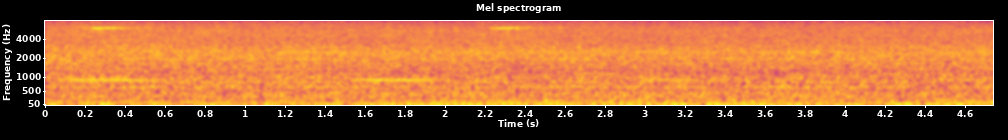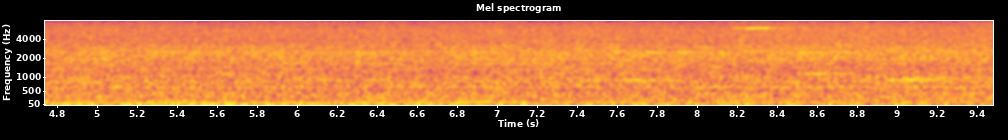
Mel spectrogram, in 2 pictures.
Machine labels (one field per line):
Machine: fan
